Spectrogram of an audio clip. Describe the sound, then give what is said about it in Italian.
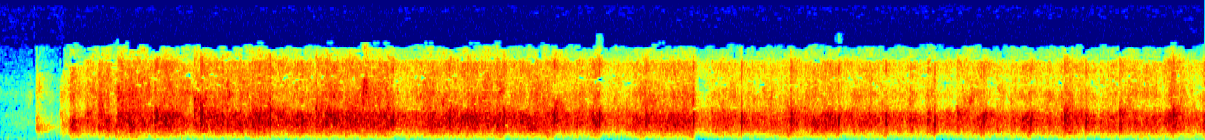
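Sustained audience applause at an association's meeting, a dense, steady crackle of many hands clapping that starts abruptly and holds at a fairly loud, even level for about nine seconds, with no voices standing out. “Beh, per meritare un altro applauso, io penso.”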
